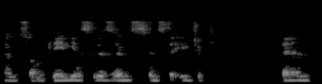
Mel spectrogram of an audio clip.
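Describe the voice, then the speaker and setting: A young man from Lebanon, a dentist and book collector, telling his story as a guest on a video call in a thoughtful, soft-spoken way with "um" fillers. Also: high voice, big pitch swings, brisk, gravelly, poor audio. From Lebanon, raised in the Middle East. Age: young adult. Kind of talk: casual video call interview.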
